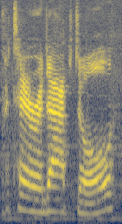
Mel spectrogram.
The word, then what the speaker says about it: pterodactyl: Another one says, "I want to be a pterodactyl." I can do that. And he pronounces the T.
